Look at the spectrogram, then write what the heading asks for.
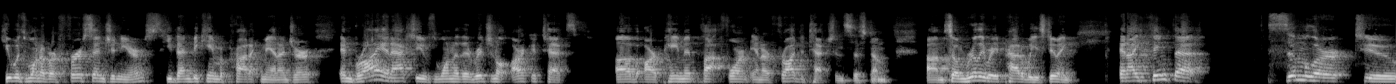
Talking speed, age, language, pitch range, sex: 200 wpm, 30-49, English, 120-150 Hz, male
